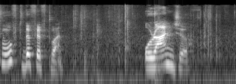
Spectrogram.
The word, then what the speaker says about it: orange: Orange. The spelling is same, but the pronunciation is a bit different.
